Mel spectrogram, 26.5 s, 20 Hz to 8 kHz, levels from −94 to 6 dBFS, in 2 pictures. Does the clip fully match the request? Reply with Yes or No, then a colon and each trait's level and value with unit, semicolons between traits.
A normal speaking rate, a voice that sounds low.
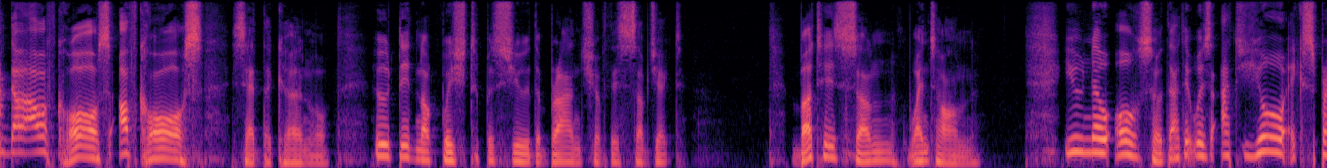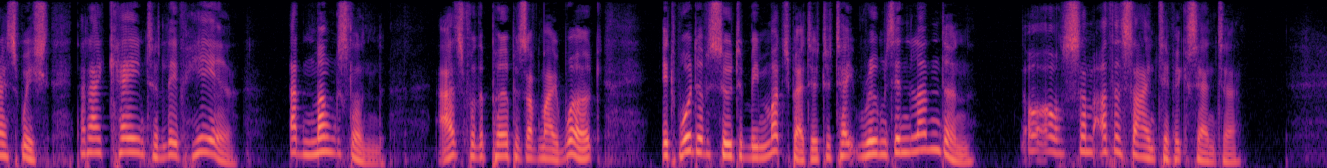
No: average, 145 wpm; medium, 150 Hz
